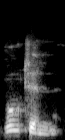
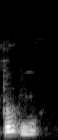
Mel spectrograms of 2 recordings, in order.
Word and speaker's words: Boonton: that was in Booton, New Jersey, which is spelled B-O-O-N, and then I think T-O-W-N maybe, or T-O-N. It's spelled Boonton, but it's pronounced Booton.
